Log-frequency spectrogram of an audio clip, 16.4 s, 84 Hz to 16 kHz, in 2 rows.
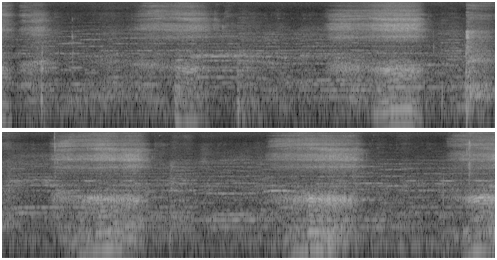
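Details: Stepfather asleep in front of the TV: loud, rhythmic snoring about 17 breaths a minute, a rattling inward snore with a hissing outward breath, music in the background.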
